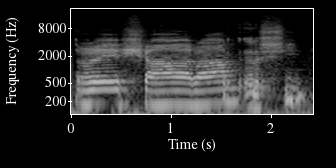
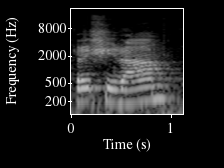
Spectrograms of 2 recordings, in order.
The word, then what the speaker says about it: Reshiram: Ma lì non si legge Luna qua. No. Reshiram? No. Resharam. Reshiram.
